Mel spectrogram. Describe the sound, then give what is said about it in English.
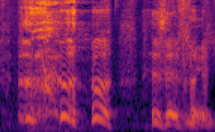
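A group of people cough in a few sharp, loud bursts that come in quick succession, separated by brief silences. “It's a bunch of people just coughing.”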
